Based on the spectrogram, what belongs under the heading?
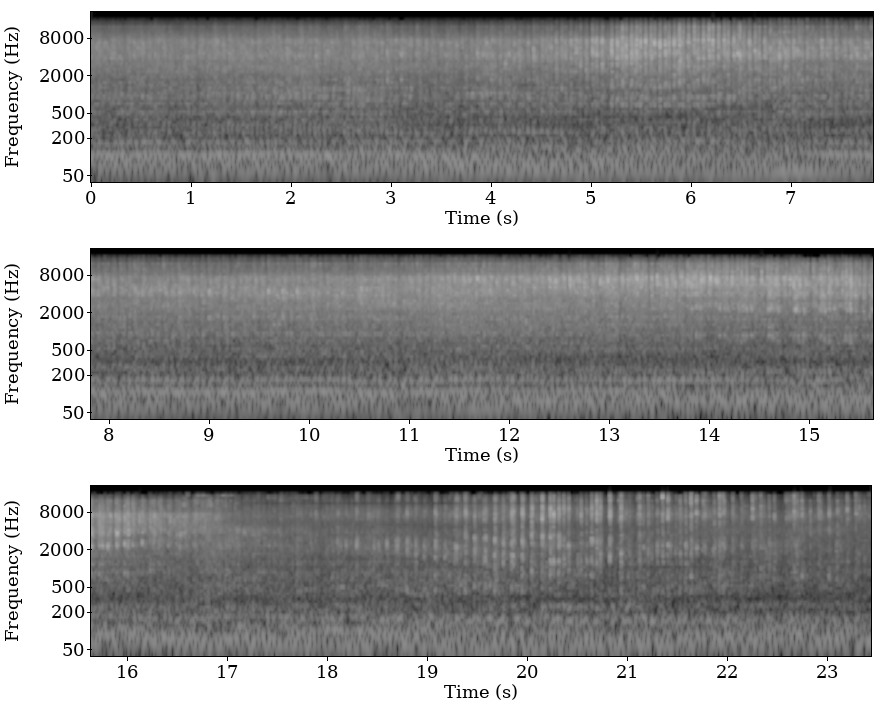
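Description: Car engine idling steadily and loudly, a low even rumble with no let-up.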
